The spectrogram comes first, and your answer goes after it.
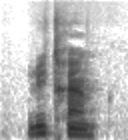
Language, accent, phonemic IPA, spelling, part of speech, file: French, France, /ly.tʁɛ̃/, lutrin, noun, LL-Q150 (fra)-lutrin.wav
- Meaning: lectern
